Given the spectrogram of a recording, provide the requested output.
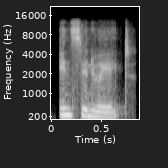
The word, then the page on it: insinuate: Indian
